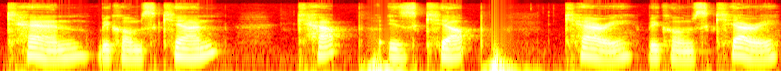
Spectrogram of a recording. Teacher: it gets a dominant Y in the middle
